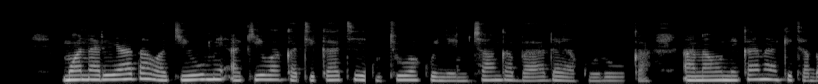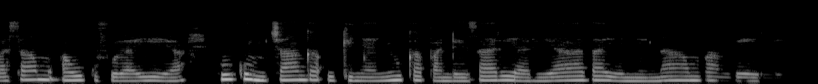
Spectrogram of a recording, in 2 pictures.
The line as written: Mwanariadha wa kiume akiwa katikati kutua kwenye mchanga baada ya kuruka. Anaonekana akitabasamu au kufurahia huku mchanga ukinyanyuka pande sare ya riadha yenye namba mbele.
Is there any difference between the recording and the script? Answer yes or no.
no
